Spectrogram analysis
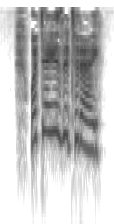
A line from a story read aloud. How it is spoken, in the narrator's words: Lucy called out to Nurse Bob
